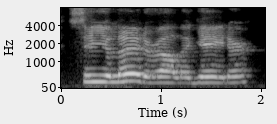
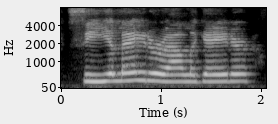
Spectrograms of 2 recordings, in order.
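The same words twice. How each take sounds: First: It is said in a put-on fatherly voice. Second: It is said in her ordinary voice. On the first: "let me say it in my dad voice" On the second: "He would say"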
